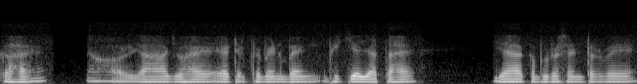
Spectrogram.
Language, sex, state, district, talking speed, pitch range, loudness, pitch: Hindi, male, Chhattisgarh, Rajnandgaon, 160 wpm, 120-130 Hz, -19 LUFS, 125 Hz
